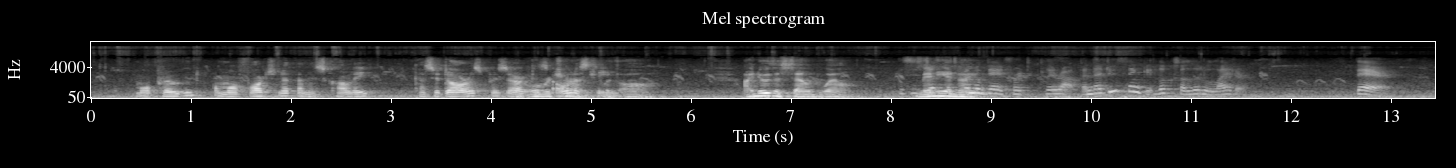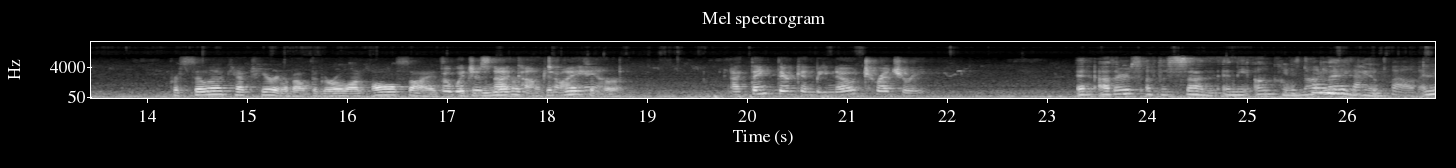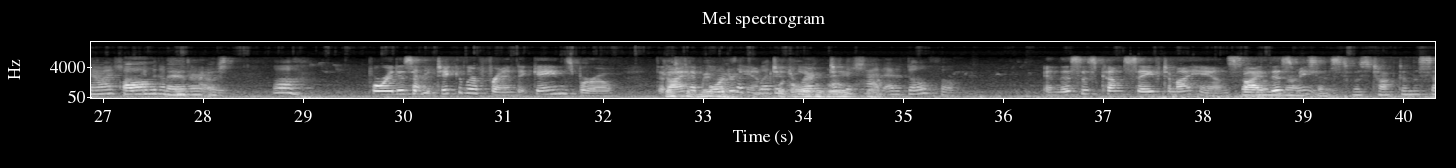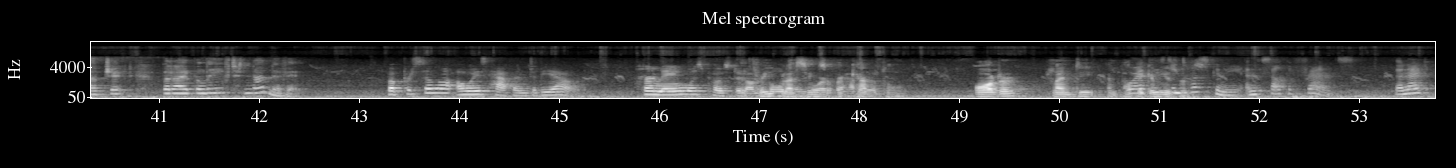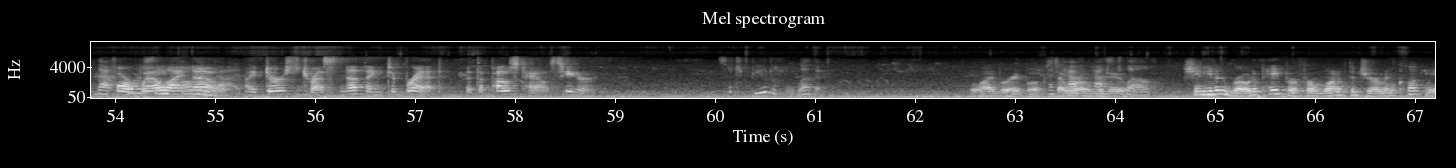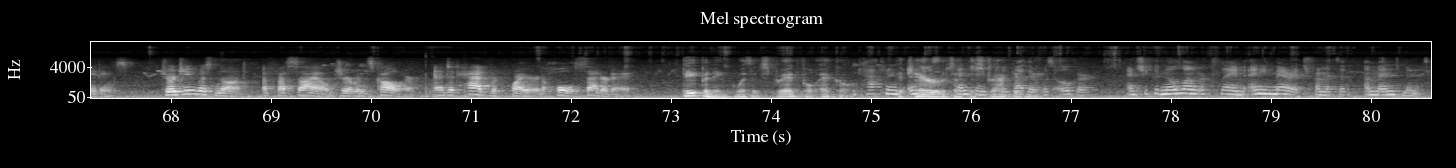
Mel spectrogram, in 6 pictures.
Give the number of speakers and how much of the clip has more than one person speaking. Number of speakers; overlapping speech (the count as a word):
six, about 25%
